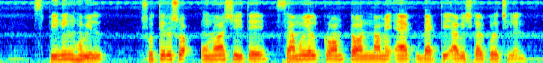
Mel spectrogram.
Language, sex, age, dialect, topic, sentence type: Bengali, male, 18-24, Northern/Varendri, agriculture, statement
